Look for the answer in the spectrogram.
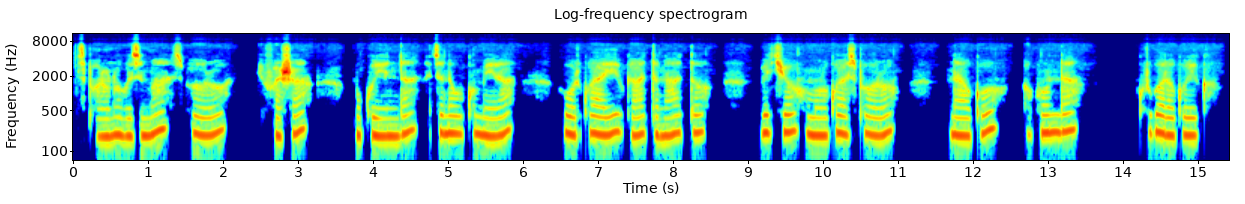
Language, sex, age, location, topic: Kinyarwanda, female, 18-24, Kigali, health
